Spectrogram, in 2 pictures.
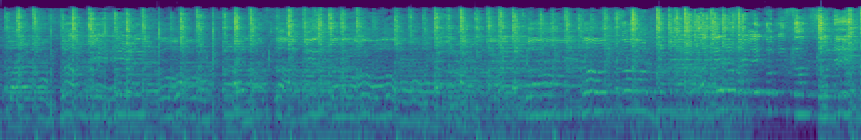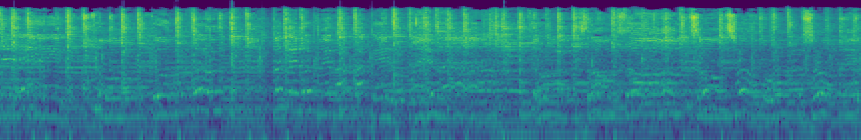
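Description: Live rumba played through a small PA: a woman singing into a microphone to a strummed guitar with a steady beat. It dips briefly about eight seconds in.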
